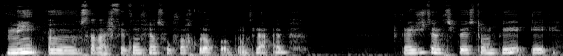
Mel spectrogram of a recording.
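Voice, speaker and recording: A woman's voice: medium pitch, steady tone, moderate pace, vocal fry, dark tone, slightly rough. A young woman, chatting casually through a makeup tutorial as she works. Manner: chatty, talks while working, lots of little "hop"s. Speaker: beauty vlogger.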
